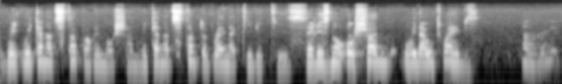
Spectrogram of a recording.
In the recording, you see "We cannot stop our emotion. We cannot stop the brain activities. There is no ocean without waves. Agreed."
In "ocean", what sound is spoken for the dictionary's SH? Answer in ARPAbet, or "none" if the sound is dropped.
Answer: SH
